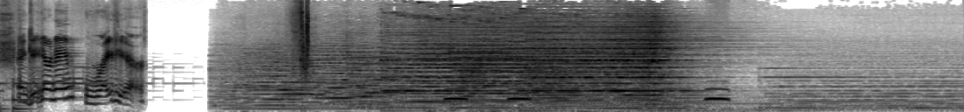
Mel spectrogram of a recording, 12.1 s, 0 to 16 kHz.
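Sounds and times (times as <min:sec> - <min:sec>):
closing music: 0:02.6 - 0:12.0
quiet music bed: 0:02.7 - 0:12.0
owl hoot: 0:05.6 - 0:06.7, 0:08.8 - 0:09.2.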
